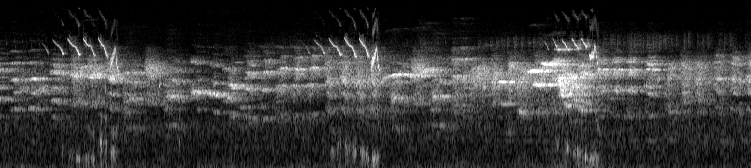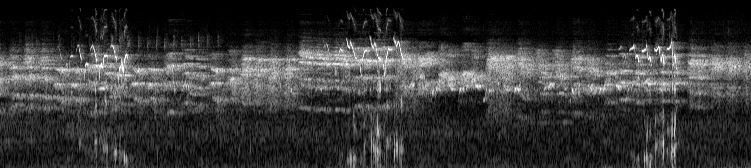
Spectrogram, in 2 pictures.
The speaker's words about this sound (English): Red starts often have an accented note toward the last of each song.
